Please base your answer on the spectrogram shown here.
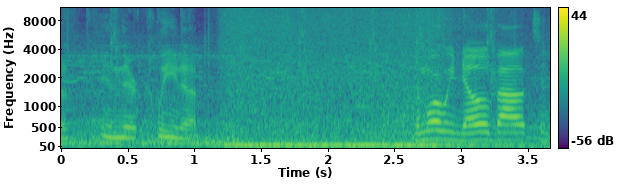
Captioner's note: boat motor rumbling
